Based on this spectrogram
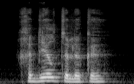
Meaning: inflection of gedeeltelijk: 1. masculine/feminine singular attributive 2. definite neuter singular attributive 3. plural attributive
- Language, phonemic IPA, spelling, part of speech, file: Dutch, /ɣəˈdeltələkə/, gedeeltelijke, adjective, Nl-gedeeltelijke.ogg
